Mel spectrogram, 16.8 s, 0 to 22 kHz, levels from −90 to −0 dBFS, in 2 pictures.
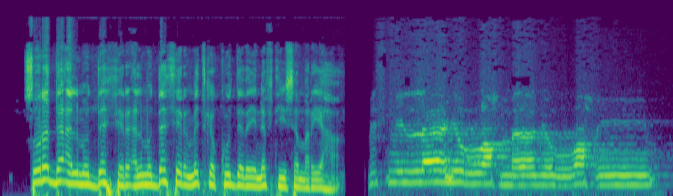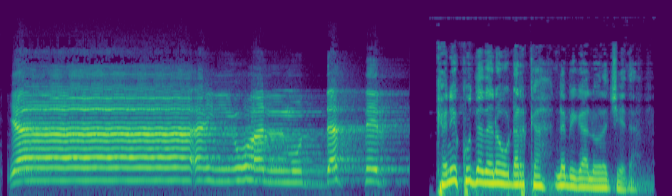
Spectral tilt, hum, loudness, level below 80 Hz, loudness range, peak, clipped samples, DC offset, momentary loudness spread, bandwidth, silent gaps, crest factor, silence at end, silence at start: -5.5 dB/octave; none; -15 LUFS; -34 dBFS; 5 LU; -2 dBFS; under 0.1%; under 0.1%; 12 LU; 15.5 kHz; 4.32-4.55 s, 8.44-8.49 s, 13.53-13.76 s; 12 dB; 0.4 s; 0.3 s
